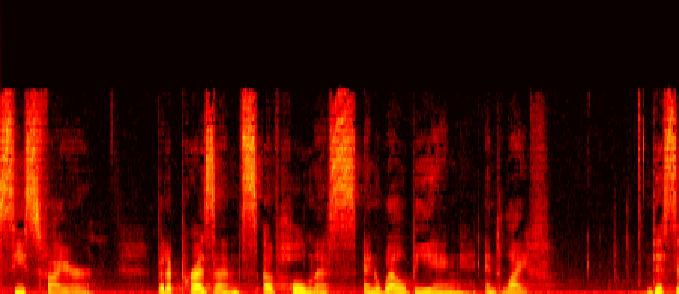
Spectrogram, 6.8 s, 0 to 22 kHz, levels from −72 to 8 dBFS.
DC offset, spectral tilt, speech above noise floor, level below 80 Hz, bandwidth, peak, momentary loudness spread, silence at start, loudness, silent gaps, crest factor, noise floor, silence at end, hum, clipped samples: under 0.1%; -4 dB/octave; 24 dB; -50 dBFS; 15.5 kHz; -2 dBFS; 14 LU; 0 s; -21 LUFS; none; 20 dB; -45 dBFS; 0 s; none; under 0.1%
